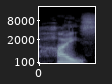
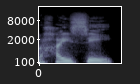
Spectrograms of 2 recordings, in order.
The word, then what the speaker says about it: Heiss: It's Coach Heiss, just want to make sure everyone's set on that.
